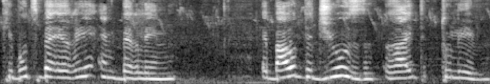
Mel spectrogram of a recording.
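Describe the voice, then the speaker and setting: Speaking at a very slow pace with an Israeli accent, a woman uses a high pitch and lively intonation. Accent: Israeli Hebrew. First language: Hebrew. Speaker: artist and activist. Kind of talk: public speech. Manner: halting.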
